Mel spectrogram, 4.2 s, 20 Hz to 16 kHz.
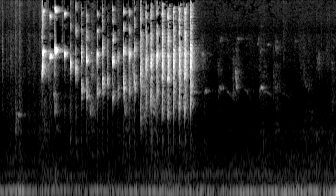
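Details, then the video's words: One of two lovebird chicks, roughly 20 days old, bred from Parblue Turquoise and Euwing Blue Opaline; a squeaky high onset rolls into fast, regular raspy pulses for about two seconds, then quiet hum. "Lovebird Chick"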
